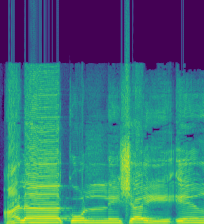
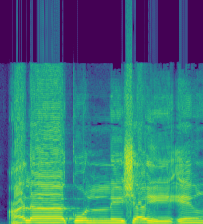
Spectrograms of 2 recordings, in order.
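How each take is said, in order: Both takes have the same delivery.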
